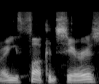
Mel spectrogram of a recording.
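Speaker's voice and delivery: normal talking voice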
